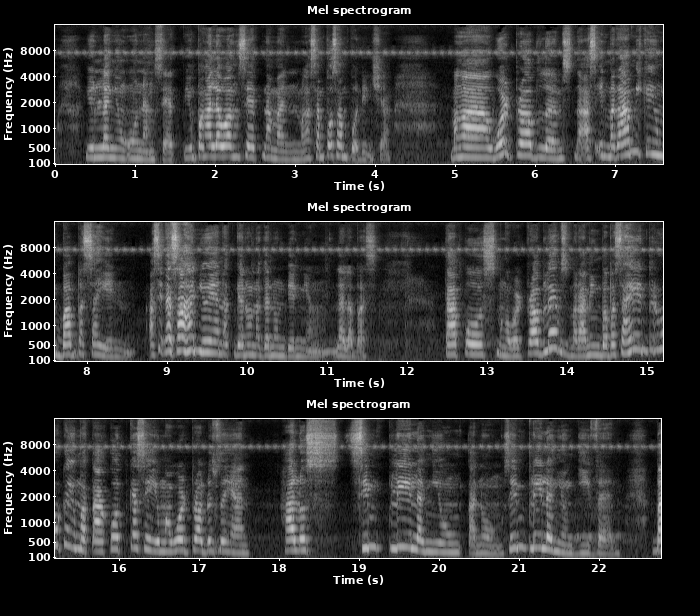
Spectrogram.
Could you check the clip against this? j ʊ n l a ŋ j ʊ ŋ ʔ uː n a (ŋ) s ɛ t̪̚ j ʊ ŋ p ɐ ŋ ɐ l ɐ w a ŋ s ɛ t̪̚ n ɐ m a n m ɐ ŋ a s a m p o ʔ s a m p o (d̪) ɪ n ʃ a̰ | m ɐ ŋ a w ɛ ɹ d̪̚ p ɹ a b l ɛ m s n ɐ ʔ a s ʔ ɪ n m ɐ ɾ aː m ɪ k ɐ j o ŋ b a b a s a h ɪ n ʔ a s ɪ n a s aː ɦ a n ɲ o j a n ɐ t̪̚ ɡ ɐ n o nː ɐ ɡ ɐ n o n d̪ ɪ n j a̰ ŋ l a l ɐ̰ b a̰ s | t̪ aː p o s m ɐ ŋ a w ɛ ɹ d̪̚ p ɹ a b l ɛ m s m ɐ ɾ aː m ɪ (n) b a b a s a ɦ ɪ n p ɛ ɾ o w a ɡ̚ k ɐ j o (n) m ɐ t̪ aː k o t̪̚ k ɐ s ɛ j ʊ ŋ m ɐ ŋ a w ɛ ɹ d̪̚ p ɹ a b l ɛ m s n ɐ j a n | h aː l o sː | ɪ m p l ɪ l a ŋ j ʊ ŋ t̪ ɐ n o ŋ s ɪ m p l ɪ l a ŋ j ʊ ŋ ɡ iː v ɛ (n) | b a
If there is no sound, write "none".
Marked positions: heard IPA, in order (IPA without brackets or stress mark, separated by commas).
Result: ŋ, d̪, ŋ, ŋ, n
